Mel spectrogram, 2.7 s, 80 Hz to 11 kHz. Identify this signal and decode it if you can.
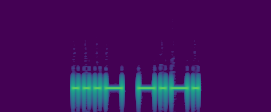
Morse code, heard as a keyed tone, about 30 wpm, 700 Hz. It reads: VC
